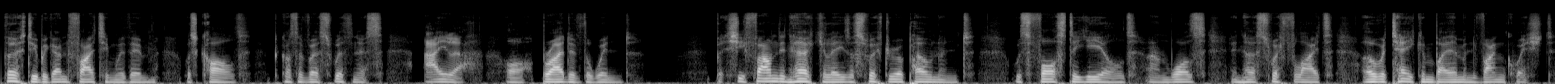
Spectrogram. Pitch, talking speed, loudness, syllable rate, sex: 110 Hz, 160 wpm, -20 LUFS, 4.9 syllables/s, male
